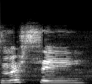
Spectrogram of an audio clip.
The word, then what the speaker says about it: merci: me I teach everyone how to say thank you in French it's merci you say it like Marcie that evening I tell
